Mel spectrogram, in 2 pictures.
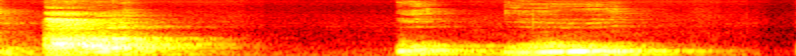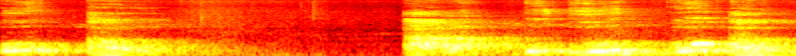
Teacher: पश्च स्वर जिन स्वरों के उच्चारण में जीभ का पश्च भाग मतलब पिछला भाग है वो ऊपर उठता है।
